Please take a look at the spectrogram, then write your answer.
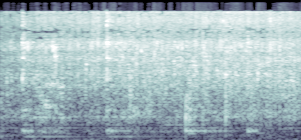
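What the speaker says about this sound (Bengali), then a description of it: "পেঁয়াজটা হালকা ভাজা হয়ে গেলে সব সবজিগুলো দিয়ে দেব" Onion frying lightly in a pan gives a close, steady sizzle with a few scraping stirs over about two seconds, no talking.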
